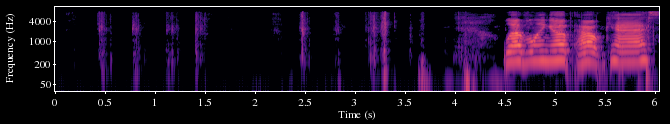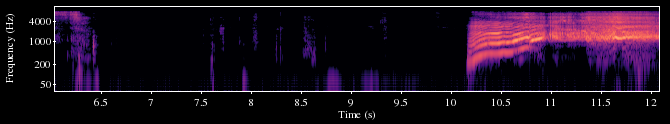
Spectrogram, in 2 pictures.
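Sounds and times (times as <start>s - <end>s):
woman screaming: 10.2s - 12.0s.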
